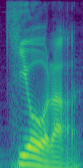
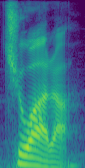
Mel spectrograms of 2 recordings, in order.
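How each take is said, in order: First: The word begins with a hard k sound. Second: The word begins with a ch sound. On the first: The speaker calls it wrong. "in the game they pronounce it Kiora" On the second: The speaker calls it right. "the correct pronunciation is Chuara"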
